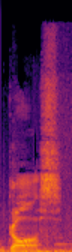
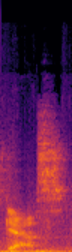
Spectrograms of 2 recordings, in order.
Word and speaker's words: Gauss: heavy shells gas cans those are gauss cannons sorry oh goss okay i'm sorry i never heard that pronunciation for them pretty sure it's gas it could be wrong yeah this one's using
